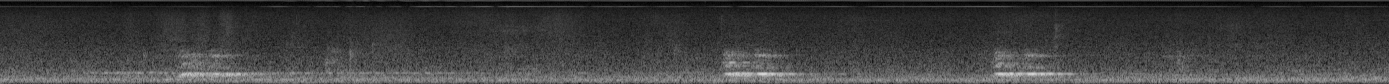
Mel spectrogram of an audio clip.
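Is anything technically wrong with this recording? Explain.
No, nothing technically wrong can be heard here.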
